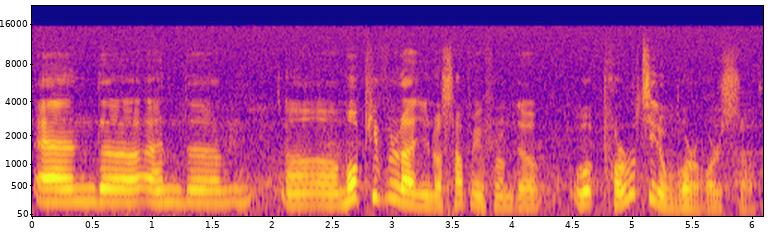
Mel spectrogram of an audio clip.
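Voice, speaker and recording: With a Korean accent, a man speaks at a high pitch. His pace is moderate and his intonation is lively. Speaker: diplomat. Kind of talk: closing remarks. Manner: halting.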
